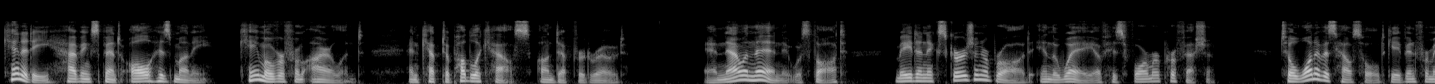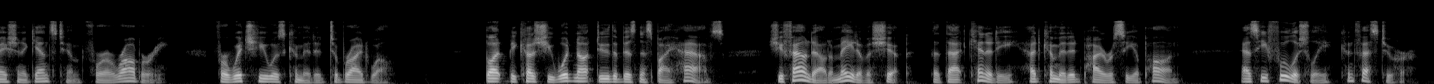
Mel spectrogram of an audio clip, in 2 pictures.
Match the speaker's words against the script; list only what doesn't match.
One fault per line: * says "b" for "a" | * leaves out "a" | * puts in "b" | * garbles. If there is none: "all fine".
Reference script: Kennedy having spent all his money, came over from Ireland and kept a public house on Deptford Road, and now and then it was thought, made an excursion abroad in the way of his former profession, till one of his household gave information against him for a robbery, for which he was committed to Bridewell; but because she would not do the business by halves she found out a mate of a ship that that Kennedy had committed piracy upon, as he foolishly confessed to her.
all fine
